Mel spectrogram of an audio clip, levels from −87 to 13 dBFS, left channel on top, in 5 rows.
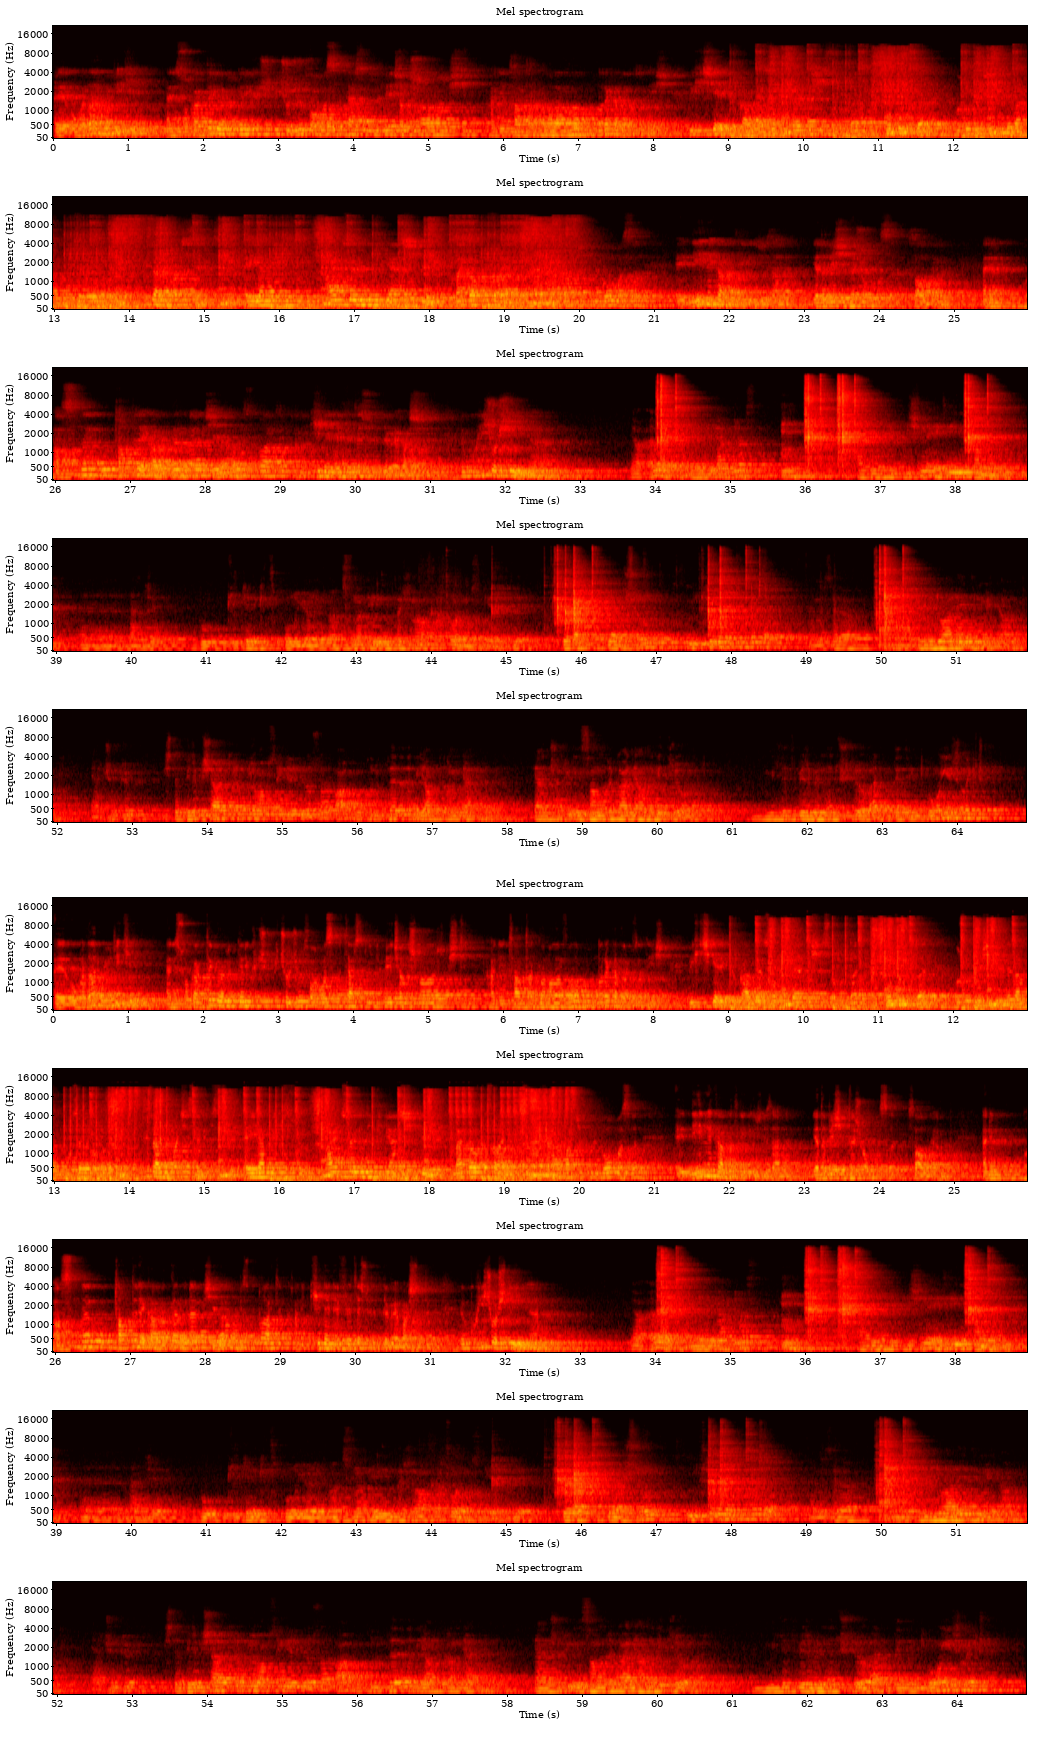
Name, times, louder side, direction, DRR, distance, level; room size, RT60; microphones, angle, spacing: voice 1, 0.0-1.1 1.5-8.1 8.5-11.7 12.0-13.8 14.2-18.0 18.3-20.8 21.3-22.8 23.1-24.9 25.4-25.6 25.9-31.0 31.4-32.5, equal, 80° right, -4 dB, 1.9 m, -29 dB
sound 1, 9.0-11.5 12.1-14.9 15.2-17.0 17.2-20.0, right 2 dB, 50° right, 0.9 m, -32 dB
sound 2, 33.6-33.7 34.0-34.3 36.0-36.8 38.1-38.7 42.9-43.0 43.3-44.5 44.8-44.9 45.5-47.3 47.6-49.4 49.7-50.6, left 2 dB, 55° left, 1.7 m, -35 dB
voice 2, 33.7-35.3 35.7-36.0 36.7-38.7 39.3-40.4 40.9-45.3 45.8-47.0 47.4-48.7 49.0-49.7 50.1-51.8 52.5-53.1 53.4-57.9 58.4-60.6 61.3-64.4, equal, 30° left, -3 dB, 1.7 m, -33 dB
12.0 x 10.0 x 3.1 m, 2.6 s
head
